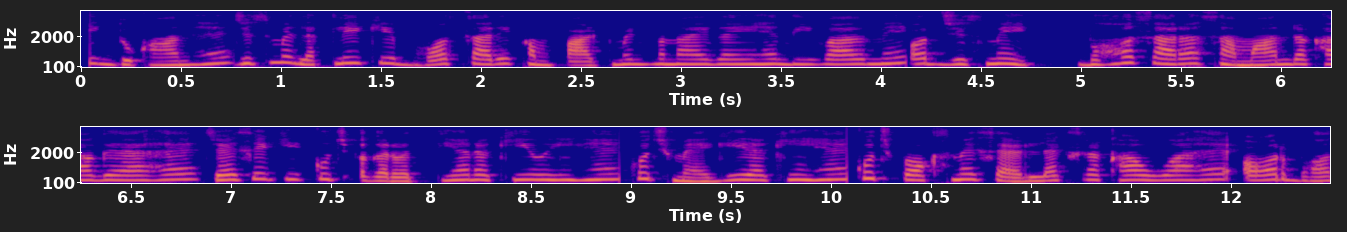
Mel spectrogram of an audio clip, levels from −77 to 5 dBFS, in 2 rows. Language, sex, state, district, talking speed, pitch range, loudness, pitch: Hindi, female, Jharkhand, Sahebganj, 200 wpm, 235-265 Hz, -27 LUFS, 250 Hz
